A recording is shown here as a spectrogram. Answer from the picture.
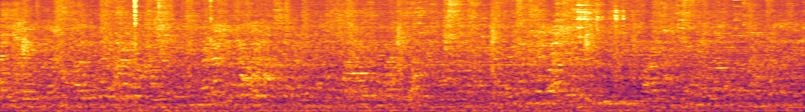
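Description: Metal spoon and fork clinking now and then against a ceramic bowl as a fried pempek is cut, over the steady chatter of a crowded eatery.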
